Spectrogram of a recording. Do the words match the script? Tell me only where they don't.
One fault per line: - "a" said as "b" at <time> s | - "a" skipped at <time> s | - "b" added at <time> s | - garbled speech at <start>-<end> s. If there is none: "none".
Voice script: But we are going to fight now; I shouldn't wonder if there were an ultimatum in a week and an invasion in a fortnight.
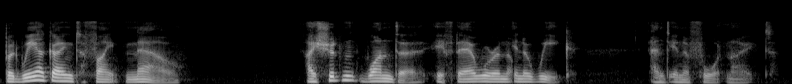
- "ultimatum" skipped at 5.1 s
- "an invasion" skipped at 6.7 s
